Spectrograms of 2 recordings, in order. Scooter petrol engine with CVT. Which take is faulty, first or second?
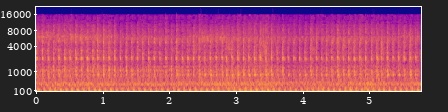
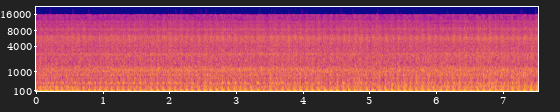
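first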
